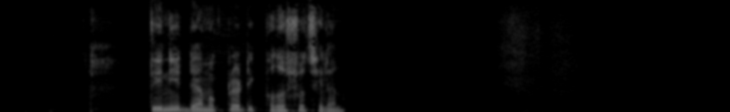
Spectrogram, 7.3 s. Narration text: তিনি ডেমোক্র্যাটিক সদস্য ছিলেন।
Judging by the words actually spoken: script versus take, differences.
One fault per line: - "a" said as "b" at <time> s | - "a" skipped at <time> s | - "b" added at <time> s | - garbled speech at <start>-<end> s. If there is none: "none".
none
